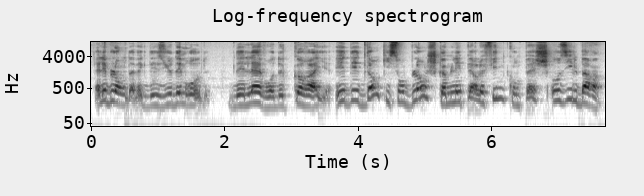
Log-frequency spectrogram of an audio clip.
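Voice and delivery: high, theatrical praise of the beloved; rapturous declaiming. A narrator's reading. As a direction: declaim her portrait like an exalted lover. Lovesick orator praises his beloved. (déclamation amoureuse d'une voix haute)

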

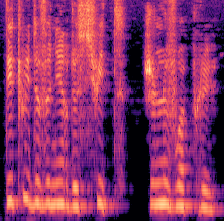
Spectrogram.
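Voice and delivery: high-pitched worried plea; anxious urging. A narrator's reading. Elida sends Arnholm for her husband, anxious.

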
